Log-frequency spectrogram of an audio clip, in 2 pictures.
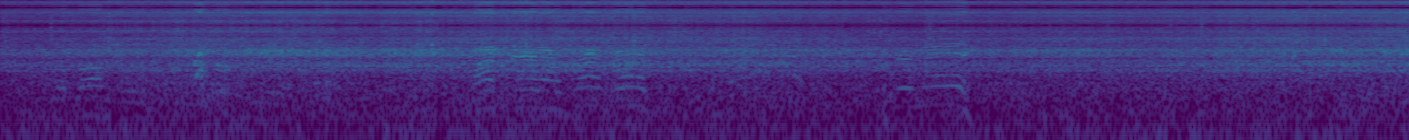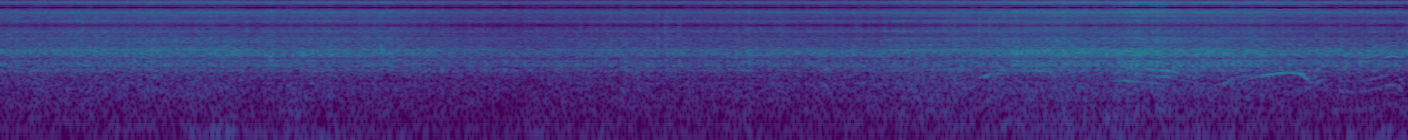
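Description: Whitewater rushing and churning around an inflatable raft, heard from aboard the raft, growing louder near the end as the raft runs through rougher water. Faint voices call out now and then.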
